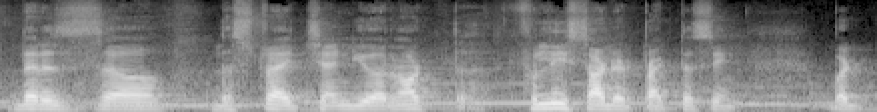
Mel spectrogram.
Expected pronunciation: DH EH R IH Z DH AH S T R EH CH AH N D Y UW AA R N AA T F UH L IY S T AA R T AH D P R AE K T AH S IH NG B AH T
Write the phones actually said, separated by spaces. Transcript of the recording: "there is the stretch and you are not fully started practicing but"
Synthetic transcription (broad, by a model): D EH R IH Z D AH S T R EH CH AH N D Y UW AA R N AA T F UH L IY S T AA R T AH D P R AE K T AH S IH NG B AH T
